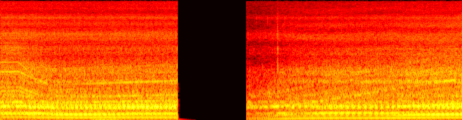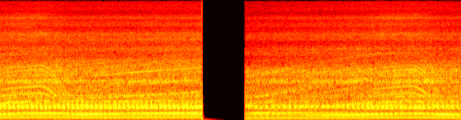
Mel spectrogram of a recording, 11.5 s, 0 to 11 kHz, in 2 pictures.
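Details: 2005 Volvo XC90 2.5T AWD, microphones beneath car: thin whine rising with revs when pulling away from stops, appearing as tachometer reaches 2,000 rpm when 2nd gear engages; suspected gear whine.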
